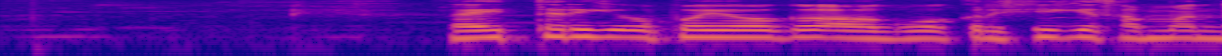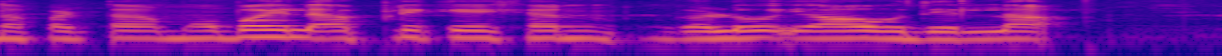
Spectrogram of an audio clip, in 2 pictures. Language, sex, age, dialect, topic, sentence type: Kannada, female, 31-35, Coastal/Dakshin, agriculture, question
